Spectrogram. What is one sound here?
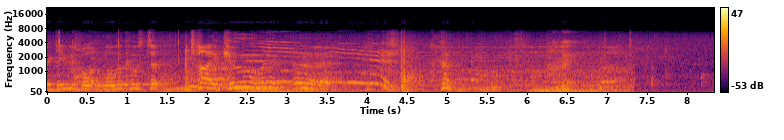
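A young man laughs and shouts nearby.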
